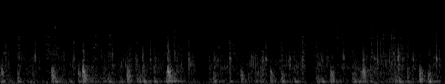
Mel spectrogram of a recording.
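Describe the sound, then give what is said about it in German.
Horse hooves clip-clop steadily in a brisk, uneven rhythm as a coachman whips the horses on and a horse-drawn carriage sets off at night in Uppsala, with a faint rumble of the moving carriage underneath and no voices. “Der Kutscher peitscht die Pferde vorne an und ihr macht euch auf, loszufahren, wie es scheint.”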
